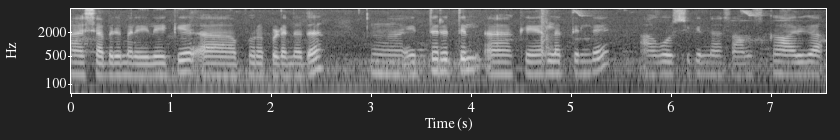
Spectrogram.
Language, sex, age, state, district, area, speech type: Malayalam, female, 30-45, Kerala, Thiruvananthapuram, urban, spontaneous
